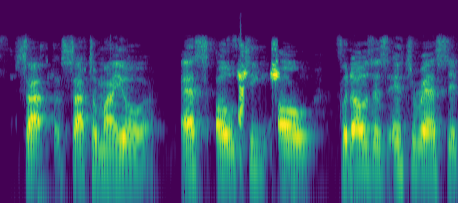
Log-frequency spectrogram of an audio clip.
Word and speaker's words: Sotomayor: Sotomayor.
